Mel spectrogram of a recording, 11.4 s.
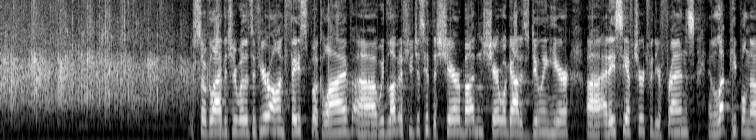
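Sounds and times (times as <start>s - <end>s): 
church congregation applauding to welcome online viewers: 0.0s - 3.4s
speech: 2.8s - 11.3s.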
